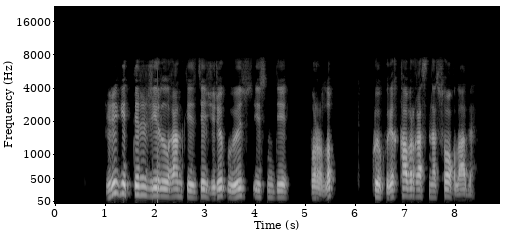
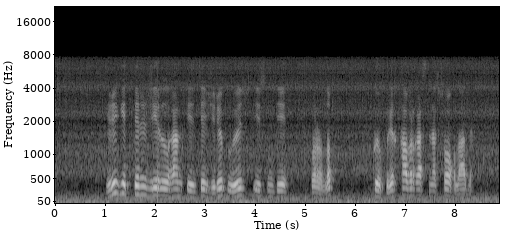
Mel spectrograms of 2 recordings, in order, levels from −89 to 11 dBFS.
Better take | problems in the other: first | background sound (Stream); 15 dB below the speech

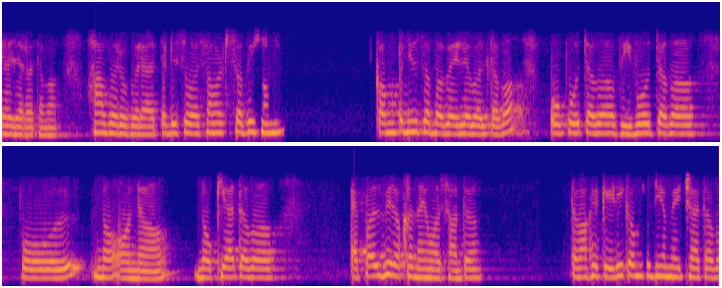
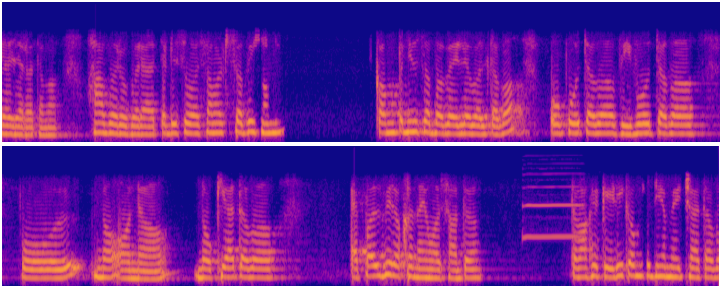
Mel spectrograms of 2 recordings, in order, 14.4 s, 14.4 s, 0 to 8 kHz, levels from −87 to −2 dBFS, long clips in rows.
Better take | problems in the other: first | background sound (Wind instrument, woodwind instrument); 15 dB below the speech

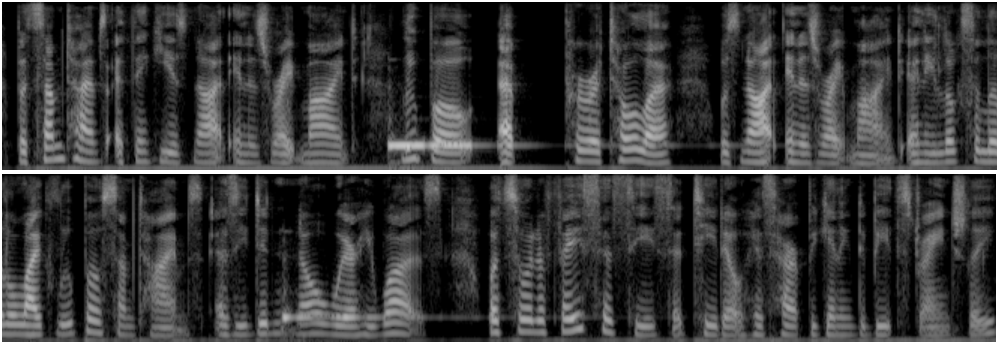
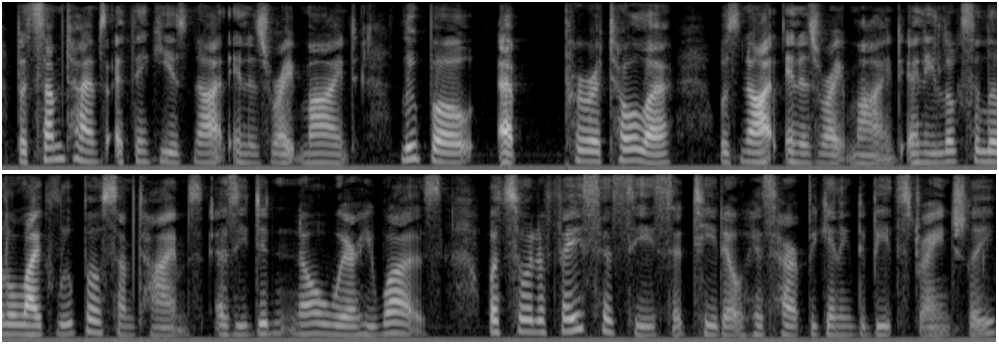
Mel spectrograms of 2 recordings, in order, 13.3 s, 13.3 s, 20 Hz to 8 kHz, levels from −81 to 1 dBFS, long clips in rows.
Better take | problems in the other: second | noise reduction (neural mask model DeepFilterNet 3)

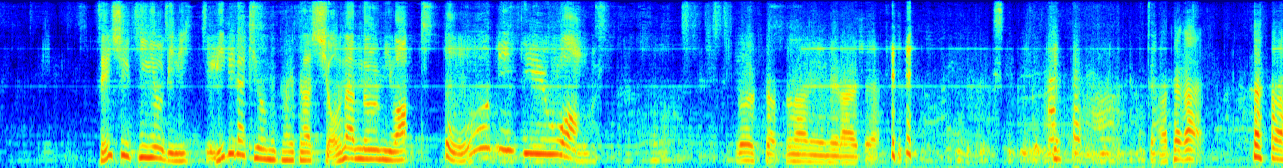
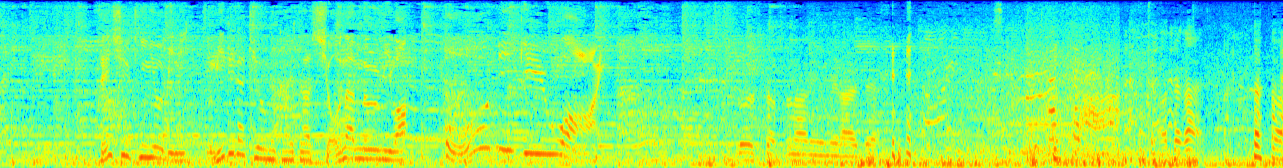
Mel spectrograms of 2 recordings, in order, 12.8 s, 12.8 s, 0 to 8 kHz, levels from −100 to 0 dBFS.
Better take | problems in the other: second | noise reduction (neural separator model SepFormer DNS4)

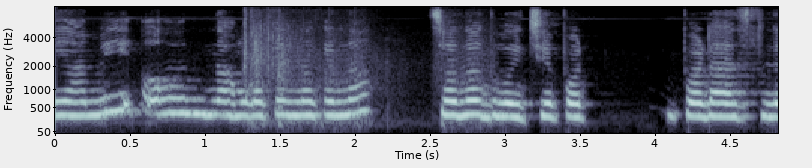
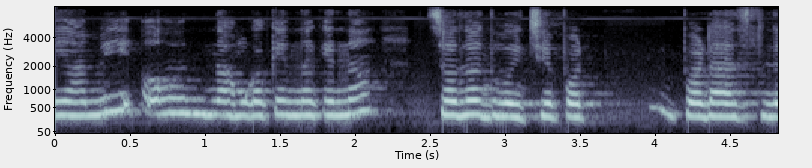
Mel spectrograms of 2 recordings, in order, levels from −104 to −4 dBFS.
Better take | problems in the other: second | noise reduction (neural mask model RNNoise)

